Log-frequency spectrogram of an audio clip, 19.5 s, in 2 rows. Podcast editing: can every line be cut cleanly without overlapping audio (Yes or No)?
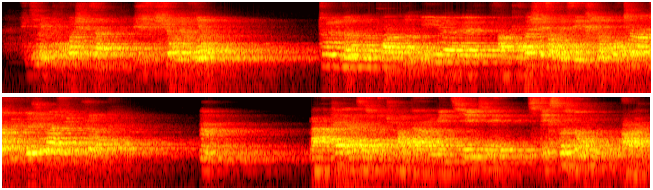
Yes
